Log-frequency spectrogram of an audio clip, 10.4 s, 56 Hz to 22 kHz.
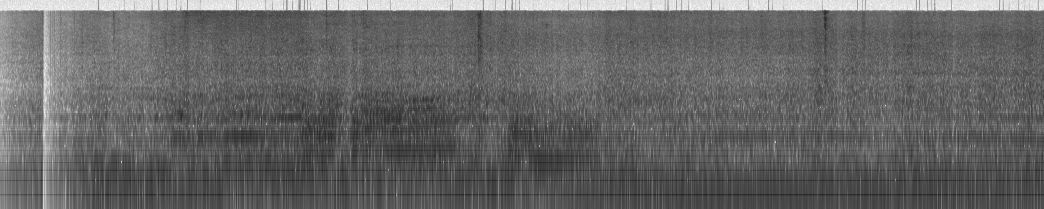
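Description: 1962 Pontiac Catalina's V8 engine accelerating. Its pitch rises and falls through the revs over the first few seconds, then settles into a steady low drone as the car drives on.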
